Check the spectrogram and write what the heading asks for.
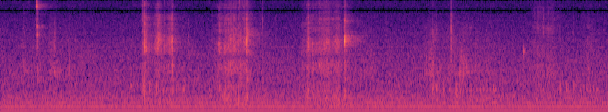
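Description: Whittling knife slicing shavings off a basswood block: several short, crisp scraping cuts, roughly a second apart.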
